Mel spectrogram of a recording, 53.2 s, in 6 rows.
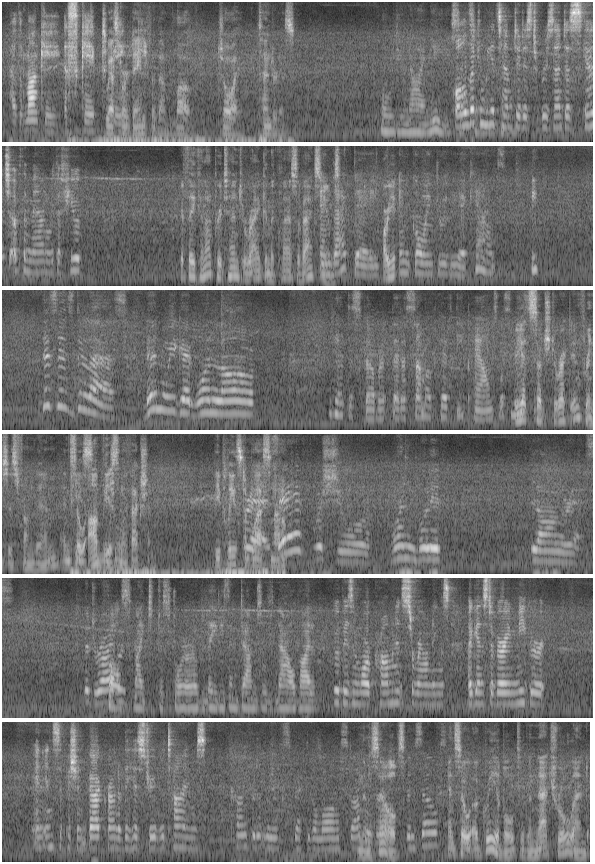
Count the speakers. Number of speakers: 7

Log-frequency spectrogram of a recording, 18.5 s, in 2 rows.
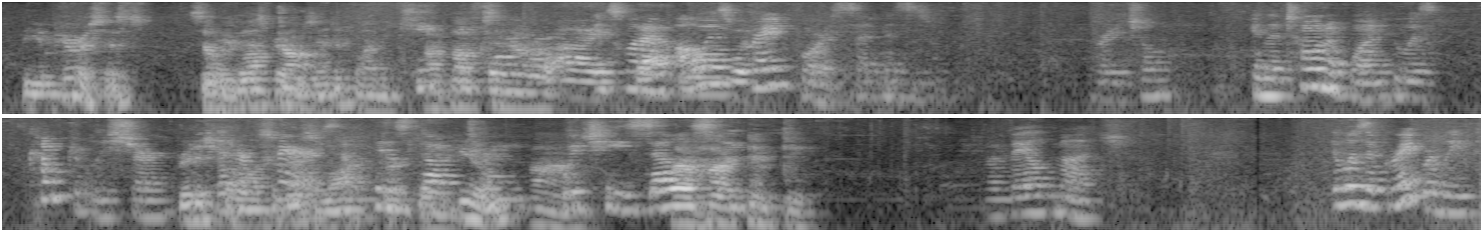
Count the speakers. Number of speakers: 4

